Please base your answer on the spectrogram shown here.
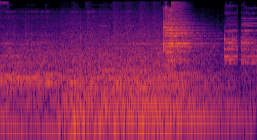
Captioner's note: crowd cheering; hammering horseshoes and scrapping loudly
